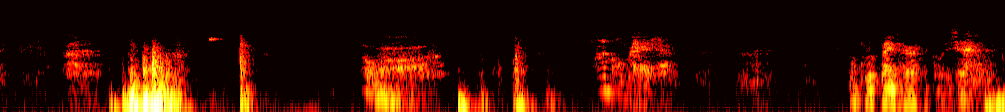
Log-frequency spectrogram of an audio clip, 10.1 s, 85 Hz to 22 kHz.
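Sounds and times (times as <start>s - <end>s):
thuds on wooden floor: 1.1s - 2.6s.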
